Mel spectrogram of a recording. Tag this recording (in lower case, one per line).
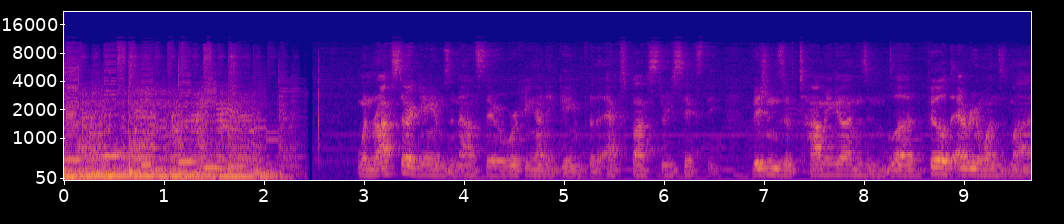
ping
music
speech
